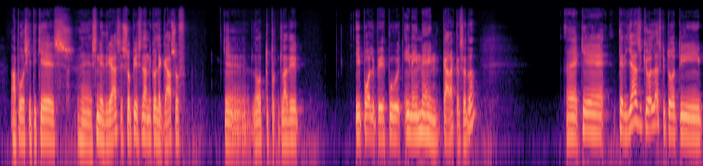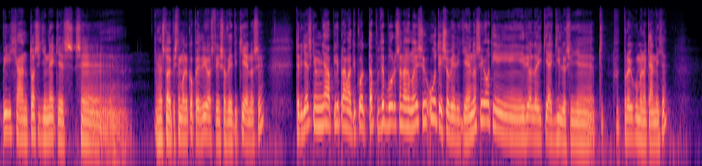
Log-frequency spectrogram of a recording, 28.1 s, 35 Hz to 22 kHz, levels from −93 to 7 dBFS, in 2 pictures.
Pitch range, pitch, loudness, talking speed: 100-130 Hz, 110 Hz, -19 LUFS, 130 wpm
